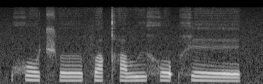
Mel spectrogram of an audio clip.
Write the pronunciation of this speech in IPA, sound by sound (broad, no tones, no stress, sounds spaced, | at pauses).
x o t͡ʃʰ ɵː f ɐ qʰ ɐ v ɨ x o ʔ x eː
